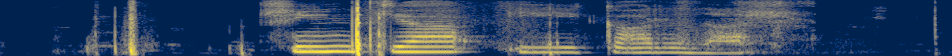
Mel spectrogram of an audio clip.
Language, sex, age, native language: Icelandic, female, 10, Icelandic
